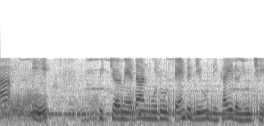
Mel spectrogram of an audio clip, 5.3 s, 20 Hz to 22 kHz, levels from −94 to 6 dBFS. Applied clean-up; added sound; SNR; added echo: none; Zipper (clothing) + Train; 6 dB; none.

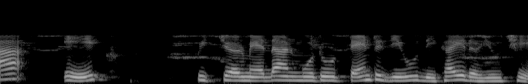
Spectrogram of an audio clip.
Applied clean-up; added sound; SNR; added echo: none; none; none; none.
